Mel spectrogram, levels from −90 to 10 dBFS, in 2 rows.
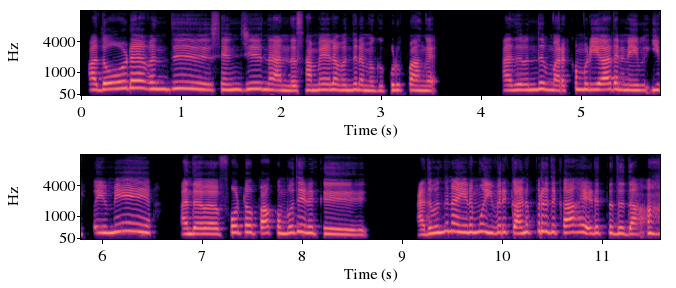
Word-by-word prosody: அதோட 275 +6 +1 0.2
வந்து 275 +1 0 0.4
செஞ்சு 250 +2 0 0.3
அந்த 205 -1 -1
சமையல 240 +2 +1
வந்து 225 +2 0
நமக்கு 200 -1 -3
கொடுப்பாங்க. 225 -2 -1 0.8
அது 225 +1 -2
வந்து 245 +3 +2
மறக்க 215 +3 -3
முடியாத 250 +1 +2
நினைவு. 225 -1 0
இப்பயுமே 285 +8 0 0.6
அந்த 240 +1 +3 0.3
போட்டோ 295 +1 +1
பாக்கும்போது 270 +2 +1
எனக்கு 245 -3 -1 0.9
அது 245 - 0
வந்து 330 +4 +1
நான் 330 -3 +4
என்னமோ? 305 +2 +2
இவருக்கு 295 -2 0
அனுப்புறதுக்காக 310 -1 +1
எடுத்தது 275 -1 -1
தான் 230 - -8
260 Hz, 135 wpm, -19 LUFS, 235-290 Hz, 0.9 s, நான்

